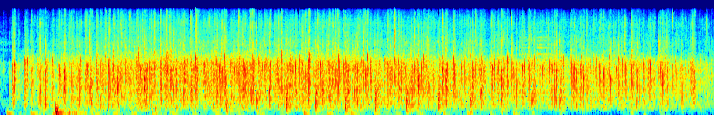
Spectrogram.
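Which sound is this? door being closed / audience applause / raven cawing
audience applause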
